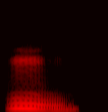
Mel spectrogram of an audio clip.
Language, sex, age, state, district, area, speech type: Bengali, male, 30-45, West Bengal, Nadia, rural, conversation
